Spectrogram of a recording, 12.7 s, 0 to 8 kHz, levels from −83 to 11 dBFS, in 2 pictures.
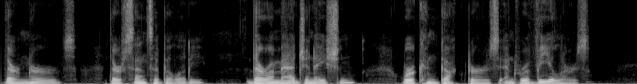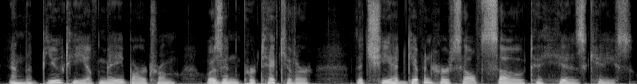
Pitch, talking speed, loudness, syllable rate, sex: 125 Hz, 130 wpm, -18 LUFS, 4.8 syllables/s, male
